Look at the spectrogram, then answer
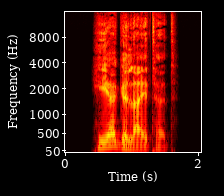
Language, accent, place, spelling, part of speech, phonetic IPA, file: German, Germany, Berlin, hergeleitet, verb, [ˈheːɐ̯ɡəˌlaɪ̯tət], De-hergeleitet.ogg
- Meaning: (verb) past participle of herleiten; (adjective) 1. derived 2. deduced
